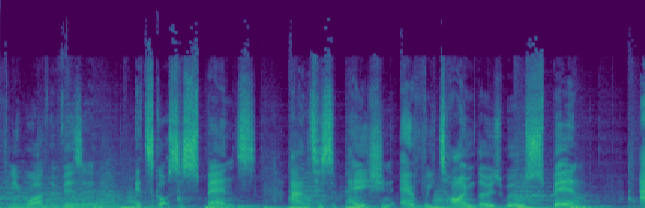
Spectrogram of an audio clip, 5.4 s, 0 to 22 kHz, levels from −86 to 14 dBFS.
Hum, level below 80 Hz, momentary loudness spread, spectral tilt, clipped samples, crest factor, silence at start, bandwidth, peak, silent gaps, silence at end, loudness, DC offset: none; -32 dBFS; 8 LU; -3 dB/octave; under 0.1%; 20 dB; 0 s; 18.5 kHz; -2 dBFS; none; 0 s; -20 LUFS; under 0.1%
